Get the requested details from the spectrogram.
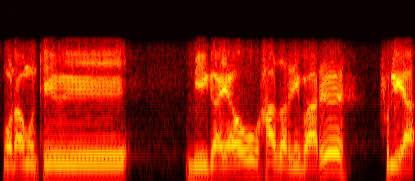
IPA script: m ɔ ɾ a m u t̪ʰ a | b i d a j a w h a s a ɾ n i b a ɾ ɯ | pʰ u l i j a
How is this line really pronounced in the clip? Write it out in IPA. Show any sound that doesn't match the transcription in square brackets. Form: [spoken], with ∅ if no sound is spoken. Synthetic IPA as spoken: m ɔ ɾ a m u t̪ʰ [i] | b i [ɡ] a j a w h a [z] a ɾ n i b a ɾ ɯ | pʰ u l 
